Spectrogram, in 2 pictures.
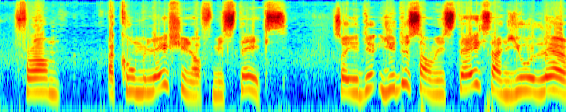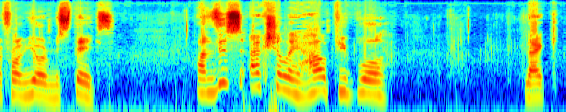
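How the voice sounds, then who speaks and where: A man with an Arabic accent, whose first language is Arabic, giving a walking vlog monologue outdoors in a halting way, often restarting and repeating words. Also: high-pitched, darkish tone. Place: outdoors on a street with passing traffic.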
